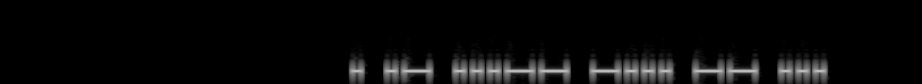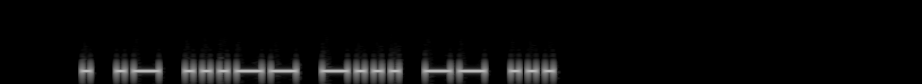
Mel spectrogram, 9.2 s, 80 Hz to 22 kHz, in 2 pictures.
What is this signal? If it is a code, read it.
Morse code, heard as a keyed tone, about 28 wpm, 700 Hz. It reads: EA3BMS EA3BMS
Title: DXCC-100 Call Signs - 6 Characters - Repeated 2x - 28wpm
